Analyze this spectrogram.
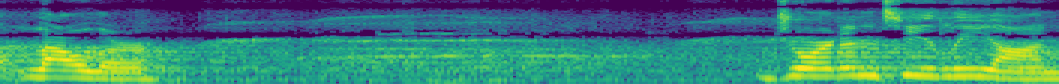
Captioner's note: crowd cheering and applauding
